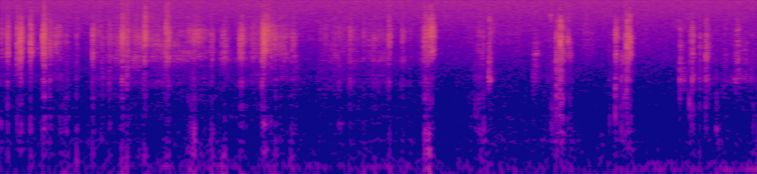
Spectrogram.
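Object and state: Stack of small cardboard boxes.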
